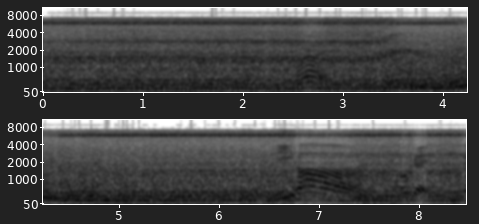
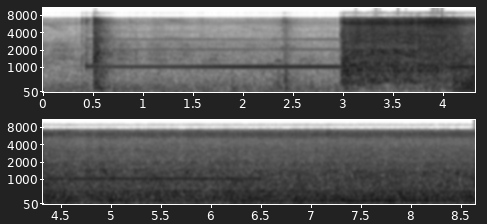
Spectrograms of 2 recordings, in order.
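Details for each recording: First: Chevy/GMC truck started right after fuel pump and fuel filter replacement: sharp steady high-pitched squeal over the engine with whistles swooping up and down; source unknown. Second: Chevy/GMC truck first start after replacing fuel pump and fuel filter by dropping the tank: short crank, engine catches and settles into a steady, even run with no stumble or misfire; normal running.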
